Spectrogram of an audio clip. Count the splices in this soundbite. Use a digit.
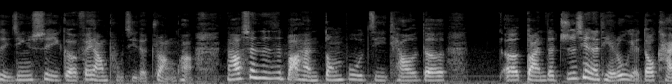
0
